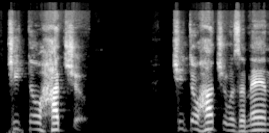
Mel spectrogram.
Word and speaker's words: Harjo: this man Chito hacho it's not pronounced harjo the correct pronunciation is hatcho Chito hacho Chito hacho is a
